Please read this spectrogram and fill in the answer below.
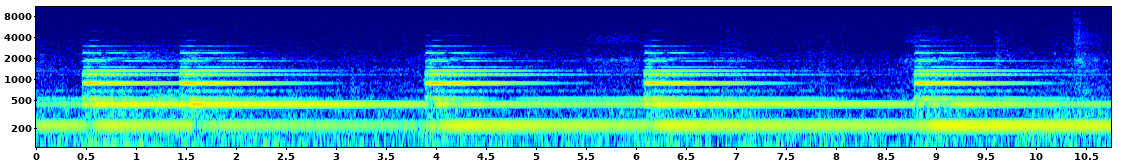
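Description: A single church bell tolling, struck five times at uneven intervals, each stroke ringing on and dying away slowly before the next.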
